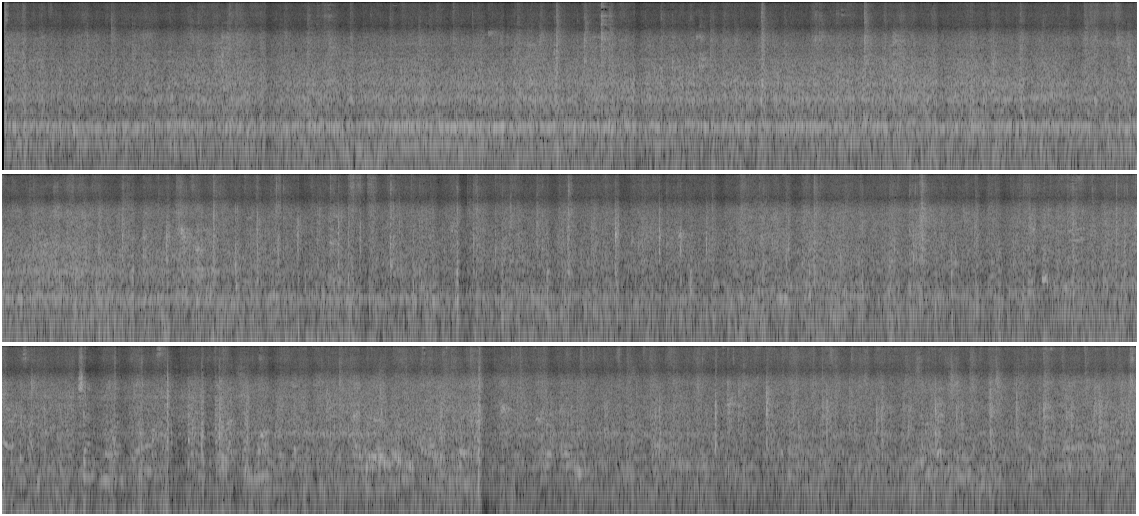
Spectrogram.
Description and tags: Angel - Longest Escalator going down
